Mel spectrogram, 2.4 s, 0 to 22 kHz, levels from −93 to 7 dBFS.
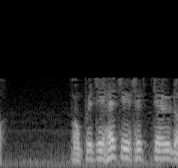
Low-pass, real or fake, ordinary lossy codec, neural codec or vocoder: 19.8 kHz; fake; AAC, 16 kbps; vocoder, 44.1 kHz, 128 mel bands every 512 samples, BigVGAN v2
